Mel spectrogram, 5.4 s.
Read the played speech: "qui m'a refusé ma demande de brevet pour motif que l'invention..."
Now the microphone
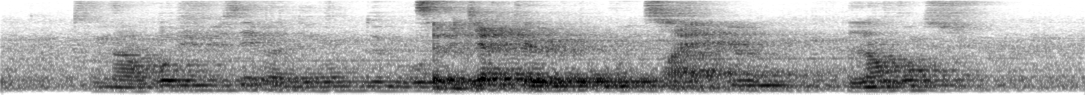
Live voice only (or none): Ça veut dire que, ouais,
